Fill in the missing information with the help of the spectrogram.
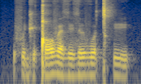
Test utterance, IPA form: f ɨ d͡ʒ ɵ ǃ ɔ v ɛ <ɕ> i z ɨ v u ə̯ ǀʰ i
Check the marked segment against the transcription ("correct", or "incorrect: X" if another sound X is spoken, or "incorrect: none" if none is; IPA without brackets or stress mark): incorrect: z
